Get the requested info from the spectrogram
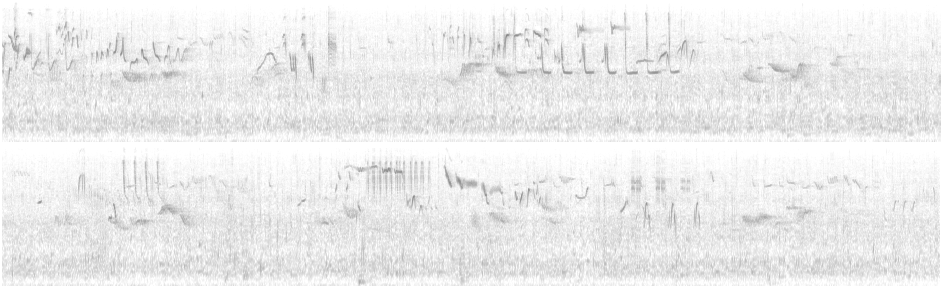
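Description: Faint birdsong: several small birds chirping and whistling over a soft steady hiss, with one bird giving a run of evenly repeated notes about eight seconds in.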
